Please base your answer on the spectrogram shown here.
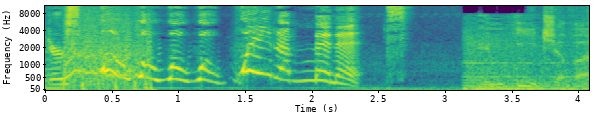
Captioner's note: record scratch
